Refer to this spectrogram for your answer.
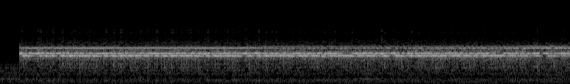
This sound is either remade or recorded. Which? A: remade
